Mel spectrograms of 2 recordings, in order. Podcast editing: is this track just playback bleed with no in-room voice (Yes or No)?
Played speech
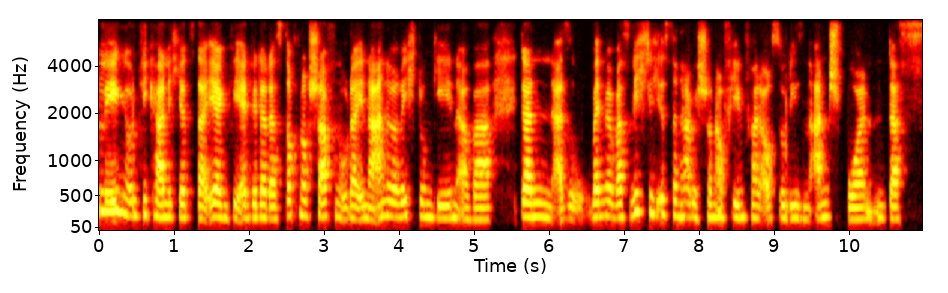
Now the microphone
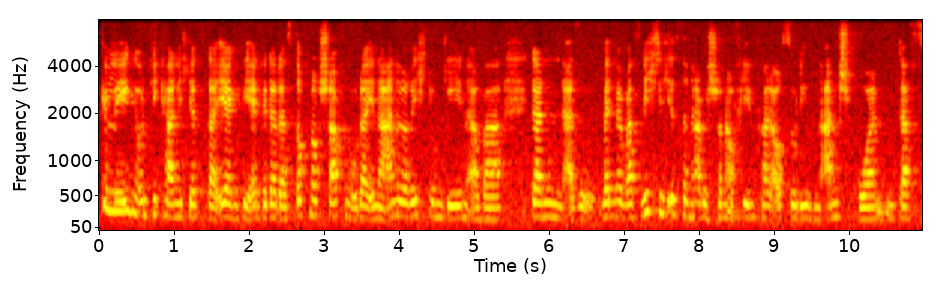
Yes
